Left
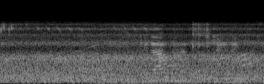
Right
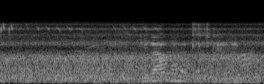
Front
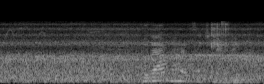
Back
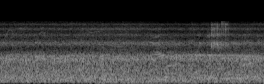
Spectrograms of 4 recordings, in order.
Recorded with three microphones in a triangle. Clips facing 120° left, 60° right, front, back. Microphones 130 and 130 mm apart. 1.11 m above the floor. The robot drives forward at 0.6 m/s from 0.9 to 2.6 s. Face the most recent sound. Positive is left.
turn(degrees=-10)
